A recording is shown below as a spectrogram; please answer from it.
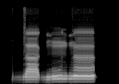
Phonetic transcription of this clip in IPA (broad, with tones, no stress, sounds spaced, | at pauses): d a˨ ɡ ũ˨˦ d ã˦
